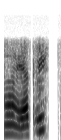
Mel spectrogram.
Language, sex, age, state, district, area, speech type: Kannada, female, 60+, Karnataka, Belgaum, rural, conversation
